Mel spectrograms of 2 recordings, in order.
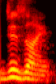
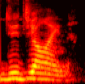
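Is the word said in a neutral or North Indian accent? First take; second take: neutral; North Indian. First: It is said in a neutral accent. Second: It is said in a North Indian accent. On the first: The speaker calls it right. "The correct pronunciation for this word is design" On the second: The speaker calls it wrong. "if you go to places like North India, ... some people tend to pronounce it as design"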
